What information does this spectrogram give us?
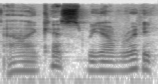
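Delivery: normal talking voice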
